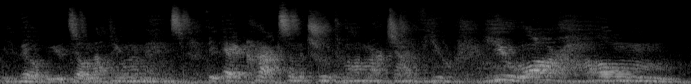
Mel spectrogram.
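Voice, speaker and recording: An eerie chanting otherworldly presence. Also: male voice, a little high, unhurried, noisy background. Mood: droning. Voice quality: eerie droning chant, sudden shrieks. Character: the Hiss, a chanting otherworldly resonance possessing people, menacing. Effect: layered reverb. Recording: heavily echoed, distant, over loud music.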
